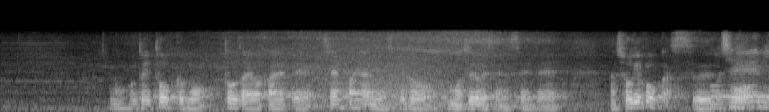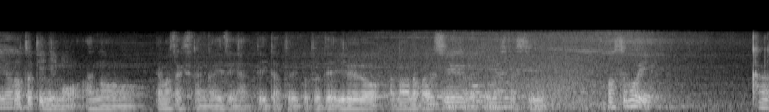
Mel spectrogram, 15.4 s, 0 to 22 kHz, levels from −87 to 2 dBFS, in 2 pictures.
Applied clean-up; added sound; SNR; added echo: none; Fixed-wing aircraft, airplane; 13 dB; reverberation time 1.2 s.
